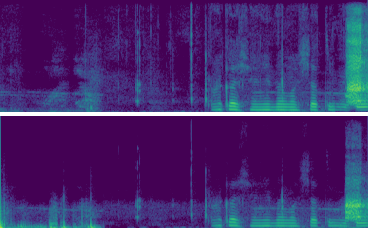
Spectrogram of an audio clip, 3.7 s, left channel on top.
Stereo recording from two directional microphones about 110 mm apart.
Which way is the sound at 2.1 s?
25° left (ahead or behind).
